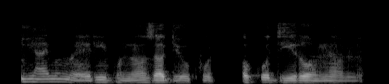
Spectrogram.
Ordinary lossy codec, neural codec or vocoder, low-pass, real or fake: none; codec, 16 kHz, 1.1 kbps, Voila-Tokenizer; none; fake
